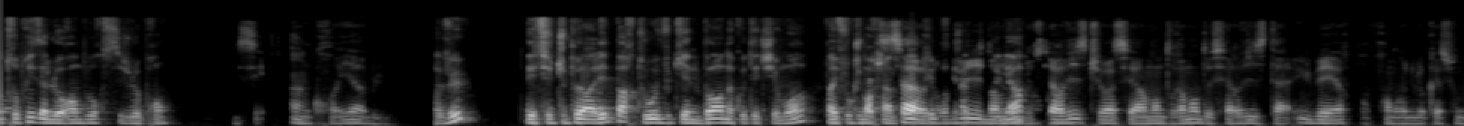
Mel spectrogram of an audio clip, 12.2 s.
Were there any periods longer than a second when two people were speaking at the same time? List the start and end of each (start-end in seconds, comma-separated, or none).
7.2-8.6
